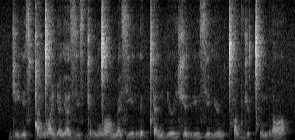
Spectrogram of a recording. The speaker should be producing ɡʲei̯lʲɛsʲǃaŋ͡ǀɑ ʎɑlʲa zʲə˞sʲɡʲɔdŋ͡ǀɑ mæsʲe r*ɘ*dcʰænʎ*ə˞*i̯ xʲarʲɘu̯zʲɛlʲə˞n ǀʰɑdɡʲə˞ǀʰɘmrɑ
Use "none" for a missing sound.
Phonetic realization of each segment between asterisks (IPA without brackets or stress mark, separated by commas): ɘ, ə˞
